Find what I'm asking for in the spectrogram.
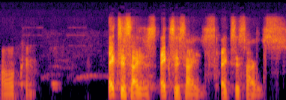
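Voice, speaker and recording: Speaking very slowly, a man uses lively intonation and a fairly low pitch. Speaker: teacher. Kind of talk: lecture. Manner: loud; call-and-response questioning.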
